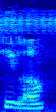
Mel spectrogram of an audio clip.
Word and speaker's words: Hilo: yeah they have in Hilo I called it Hyo all week but then I asked a local and they said it's pronounced Hilo but Hilo has some family Beach Parks which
